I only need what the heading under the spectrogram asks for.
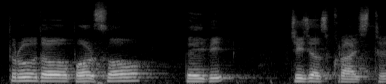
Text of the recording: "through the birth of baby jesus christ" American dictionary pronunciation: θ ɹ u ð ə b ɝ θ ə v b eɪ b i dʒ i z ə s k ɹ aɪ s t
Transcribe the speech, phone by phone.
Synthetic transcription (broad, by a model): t ɹ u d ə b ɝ s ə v b eɪ b i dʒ i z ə s k ɹ aɪ s t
